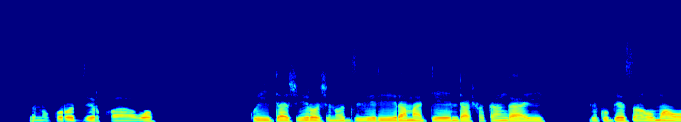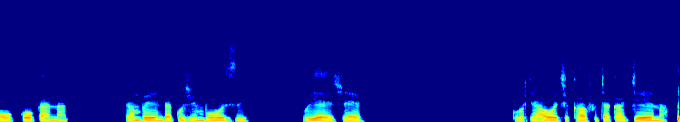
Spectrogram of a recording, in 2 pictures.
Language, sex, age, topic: Ndau, male, 18-24, health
